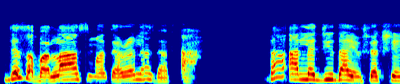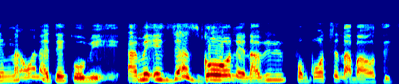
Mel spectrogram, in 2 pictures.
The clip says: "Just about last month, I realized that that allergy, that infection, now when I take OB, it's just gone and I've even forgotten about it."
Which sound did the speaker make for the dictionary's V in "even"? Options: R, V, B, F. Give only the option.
B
